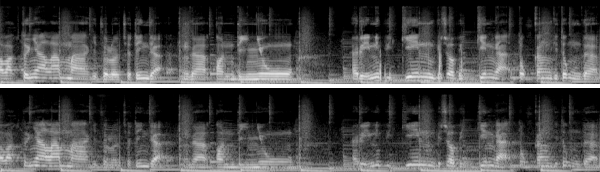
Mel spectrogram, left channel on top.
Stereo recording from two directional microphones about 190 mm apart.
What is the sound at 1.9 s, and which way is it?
Music, 45° left (ahead or behind).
